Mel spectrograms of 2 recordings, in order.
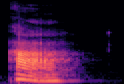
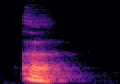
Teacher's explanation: To say this like a native speaker change the ah to a schwa sound. So, it's not ah, it's uh, it's that little uh sound.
